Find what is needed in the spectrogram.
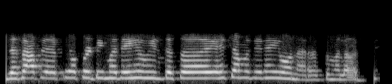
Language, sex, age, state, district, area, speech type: Marathi, female, 30-45, Maharashtra, Osmanabad, rural, conversation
